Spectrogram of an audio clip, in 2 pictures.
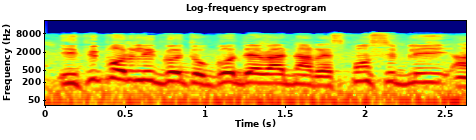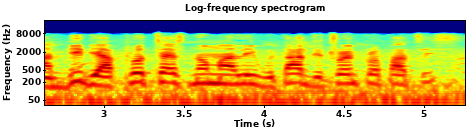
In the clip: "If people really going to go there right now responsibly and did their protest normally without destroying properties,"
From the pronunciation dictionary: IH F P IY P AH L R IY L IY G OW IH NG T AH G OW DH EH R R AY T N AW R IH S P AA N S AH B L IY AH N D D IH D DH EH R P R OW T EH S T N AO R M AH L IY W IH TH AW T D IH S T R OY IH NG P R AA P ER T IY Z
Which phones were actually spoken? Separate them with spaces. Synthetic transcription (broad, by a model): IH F P IY P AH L R IY L IY G OW T AH G OW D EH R R AY T N AW R IH S P AA N S AH B L IY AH N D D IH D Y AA P R OW T EH S T N AO M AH L IY W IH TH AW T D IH T R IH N P R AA P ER T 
